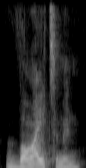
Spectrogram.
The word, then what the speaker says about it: vitamin: British English, vitamin, Americans. British English, vitamin, American English, vitamin. So stress is in the same place. The main difference is the vowel sound they use in the first syllable.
